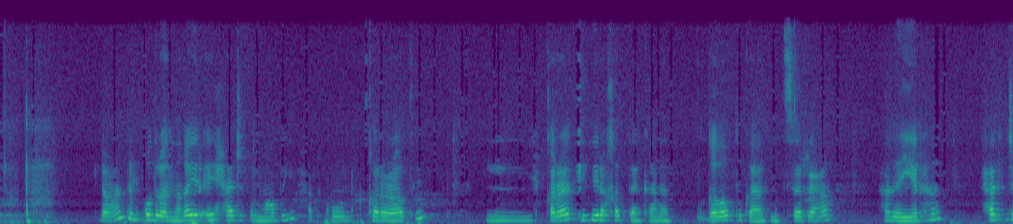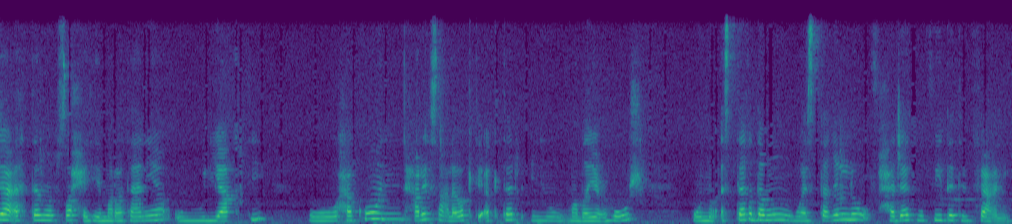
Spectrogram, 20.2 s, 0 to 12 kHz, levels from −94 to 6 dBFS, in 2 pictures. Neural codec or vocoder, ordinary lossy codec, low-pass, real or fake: none; none; 10.8 kHz; real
